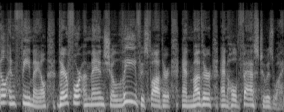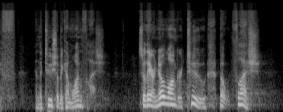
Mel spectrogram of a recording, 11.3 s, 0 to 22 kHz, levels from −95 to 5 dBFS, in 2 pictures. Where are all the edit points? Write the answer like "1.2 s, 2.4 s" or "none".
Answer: 10.2 s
